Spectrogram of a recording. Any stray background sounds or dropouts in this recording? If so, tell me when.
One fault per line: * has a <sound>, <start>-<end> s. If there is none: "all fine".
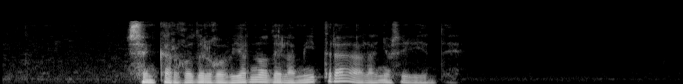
all fine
